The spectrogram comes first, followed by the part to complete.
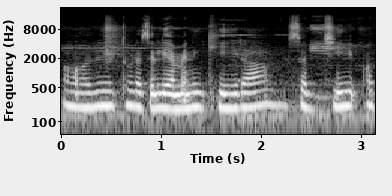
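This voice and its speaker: Over noticeable background noise, a woman speaks at a medium pitch in a monotone, flat intonation. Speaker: family vlogger. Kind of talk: casual vlog narration. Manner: slow; soft-spoken.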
